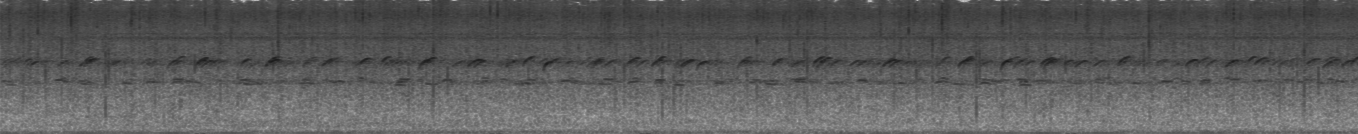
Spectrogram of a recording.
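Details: Rhythmic coqui frog chorus recorded in tropical rain on Hawaii's Big Island, dozens of quick rising chirps overlapping without pause, accompanied by continuous rain noise and sharp drip sounds.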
